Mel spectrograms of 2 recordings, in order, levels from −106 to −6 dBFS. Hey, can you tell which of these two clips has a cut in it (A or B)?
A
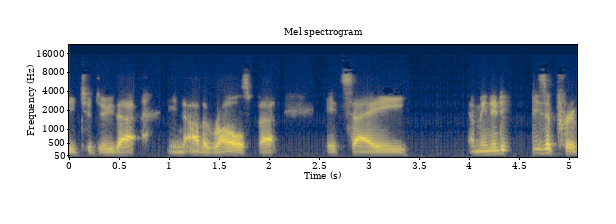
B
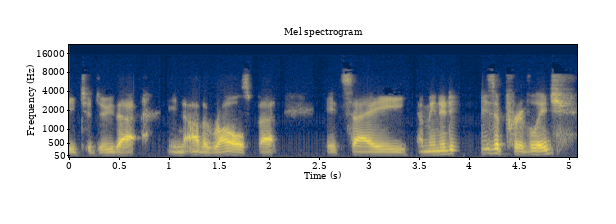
B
